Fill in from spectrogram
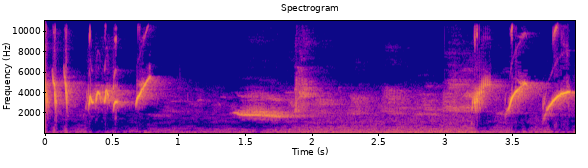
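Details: Caged, hand-reared long-tailed shrike, tutored with mp3 recordings and fed insects morning and evening, singing in the busy 'full isian' style: quick high chirps and upslurred whistles, a quieter buzzy stretch mid-way, then sharp rising notes return.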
